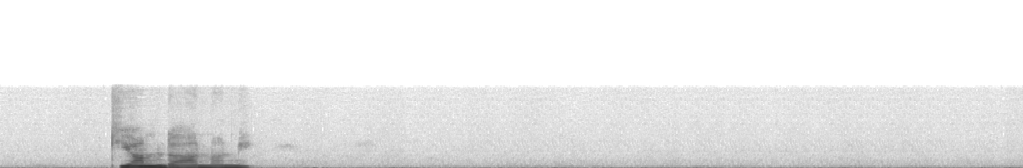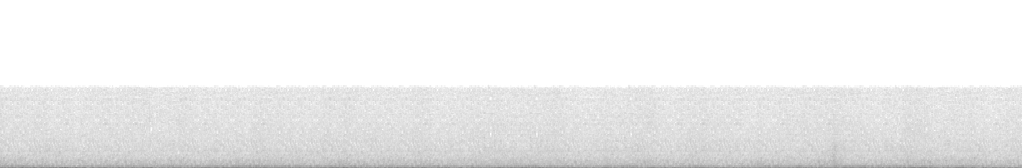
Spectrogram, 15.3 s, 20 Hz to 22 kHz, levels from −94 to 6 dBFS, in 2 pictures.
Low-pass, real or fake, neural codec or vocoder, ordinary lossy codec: 10.8 kHz; fake; codec, 24 kHz, 0.9 kbps, WavTokenizer, small release; none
